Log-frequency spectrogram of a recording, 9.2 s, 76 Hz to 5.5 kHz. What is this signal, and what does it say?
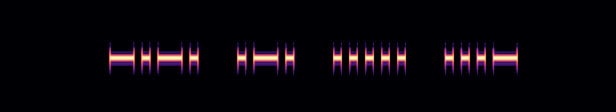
Morse code, heard as a keyed tone, about 10 wpm, spaced as for 8 wpm, 600 Hz. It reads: CR5V
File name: Callsigns-10-8wpm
